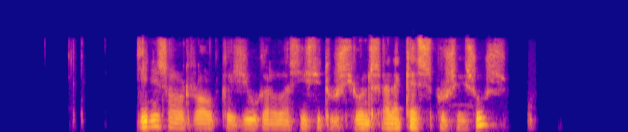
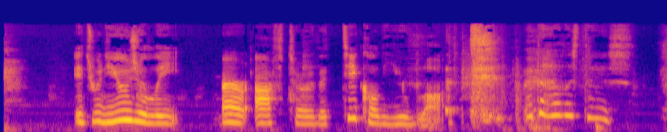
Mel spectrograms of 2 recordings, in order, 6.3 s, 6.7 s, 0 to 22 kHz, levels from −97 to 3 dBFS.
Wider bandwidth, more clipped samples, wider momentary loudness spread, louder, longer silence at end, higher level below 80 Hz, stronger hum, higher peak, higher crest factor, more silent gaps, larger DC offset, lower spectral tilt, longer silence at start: second, 8.4 kHz vs 11.5 kHz; neither; second, 7 LU vs 15 LU; about the same, -18 LUFS vs -18 LUFS; first, 0.95 s vs 0 s; about the same, -50 dBFS vs -52 dBFS; neither; about the same, 0 dBFS vs 0 dBFS; about the same, 20 dB vs 18 dB; first, 5.10-5.27 s vs none; neither; about the same, -4 dB/octave vs -3.5 dB/octave; first, 1.35 s vs 0.05 s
